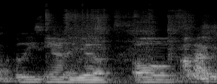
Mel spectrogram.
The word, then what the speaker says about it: Feliciana: Uh so now after that one, we got Ash versus West how you pronounce that. Felicia Feliciano. Feliciana.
